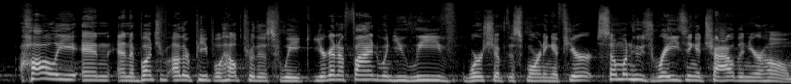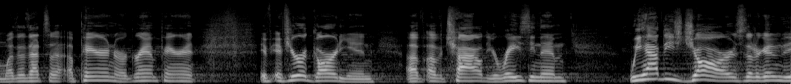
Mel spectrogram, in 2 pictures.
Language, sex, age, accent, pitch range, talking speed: English, male, 40-59, American, 150-190 Hz, 230 wpm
